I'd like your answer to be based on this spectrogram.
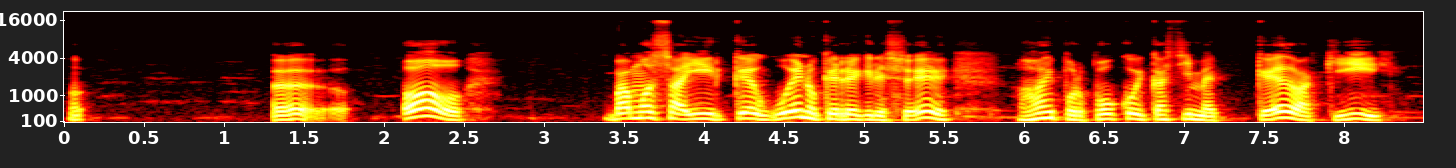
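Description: A man's voice: fairly high pitch, takes it slowly, long pauses, muffled recording. A man doing a playful voice-over for a game parody, making his own sound effects. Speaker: YouTuber.

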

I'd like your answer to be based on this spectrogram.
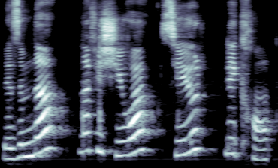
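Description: A woman's voice: sits high, very animated, a little fast, a bit bright, a little hiss or hum. A woman lecturer with an Algerian Arabic accent, walking through a programming procedure, mixing in French terms and asking and answering her own questions.

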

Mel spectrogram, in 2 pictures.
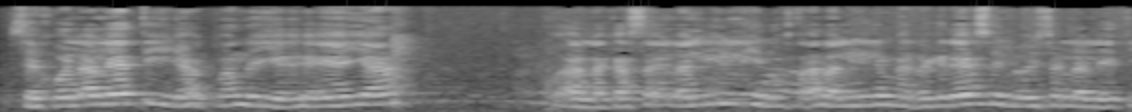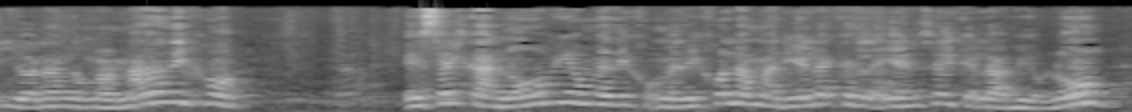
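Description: A woman's voice: a little high, fast, crowd noise. A middle-aged woman from Mexico, telling an interviewer what happened to her daughter and acting out the dialogue as she goes. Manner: animated storytelling, acting out quoted dialogue. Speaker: interviewee, mother of the detained woman. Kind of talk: emotional personal account. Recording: echoey room.

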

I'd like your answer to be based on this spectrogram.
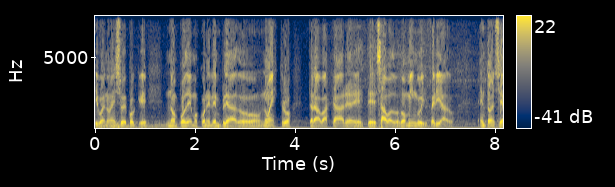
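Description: A middle-aged man with an Argentine accent answers reporters as a municipal official, explaining things in a halting, measured way. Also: fairly low pitch, sharp tone, a little hiss or hum. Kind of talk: press interview answers. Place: outdoors on a city street. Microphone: reporters' handheld microphones held close.

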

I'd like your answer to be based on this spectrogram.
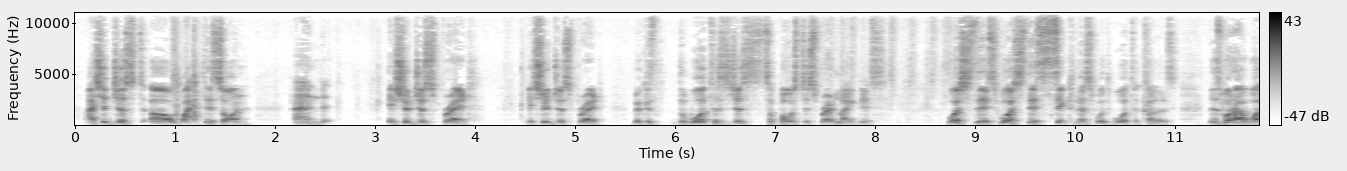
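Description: A man's voice: mid-range voice, far from the mic. Rambling man chatting while painting. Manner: rambling, talks to himself. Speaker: vlogger. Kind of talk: casual chat while painting.

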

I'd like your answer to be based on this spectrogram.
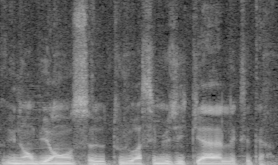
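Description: Deep-voiced restaurant owner, relaxed and chatty. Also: male voice, brisk, a little hiss or hum. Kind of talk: interview. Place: his restaurant dining room.

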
